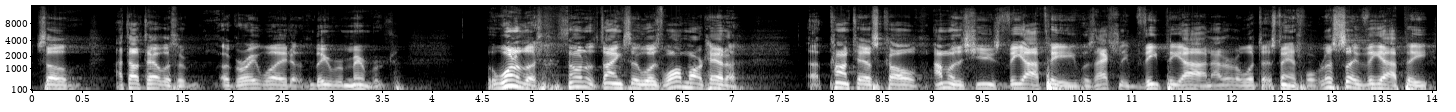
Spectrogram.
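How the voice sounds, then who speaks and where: Casual: guy spinning a folksy story, lots of "he goes, I said", mid-pitched voice ringing through a big echoey hall. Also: normal speed, fairly bright tone. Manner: folksy, long chains of "he goes, I said". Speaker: guest speaker. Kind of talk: anecdotal storytelling talk. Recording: long hall reverb.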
